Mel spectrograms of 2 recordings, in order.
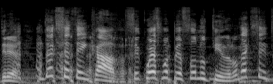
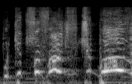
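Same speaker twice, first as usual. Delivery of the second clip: high, loud, mock-annoyed shout; exasperated outburst; 7 dB louder than usual. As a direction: blurt it out high and loud in playful frustration. Teasing complaint to friend.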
